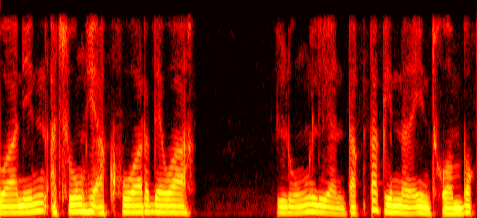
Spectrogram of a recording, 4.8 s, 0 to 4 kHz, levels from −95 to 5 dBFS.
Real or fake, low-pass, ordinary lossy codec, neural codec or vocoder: real; 3.6 kHz; none; none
